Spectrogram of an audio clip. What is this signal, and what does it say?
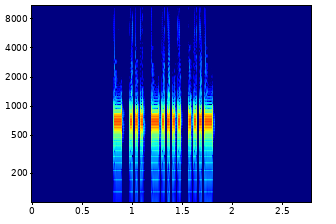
Morse code, heard as a keyed tone, about 44 wpm, 700 Hz. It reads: TS6V
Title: Four Challenging Letter-Number Combinations 45wpm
